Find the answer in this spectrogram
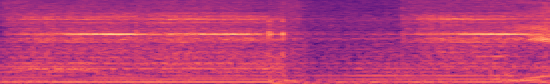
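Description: Rock band playing live, a slow passage of held, steady notes without singing; the notes change about a second in.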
